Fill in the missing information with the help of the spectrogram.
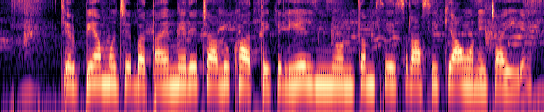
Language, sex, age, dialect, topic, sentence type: Hindi, male, 25-30, Marwari Dhudhari, banking, statement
